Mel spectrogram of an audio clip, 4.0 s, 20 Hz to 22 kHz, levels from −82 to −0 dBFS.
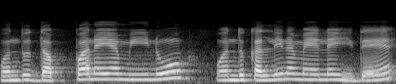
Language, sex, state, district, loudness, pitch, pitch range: Kannada, female, Karnataka, Bangalore, -15 LUFS, 245 Hz, 220-260 Hz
